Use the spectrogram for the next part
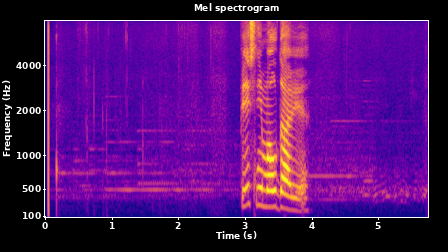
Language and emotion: Russian, neutral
